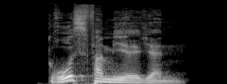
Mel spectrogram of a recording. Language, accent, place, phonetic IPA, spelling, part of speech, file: German, Germany, Berlin, [ˈɡʁoːsfaˌmiːli̯ən], Großfamilien, noun, De-Großfamilien.ogg
- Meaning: plural of Großfamilie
